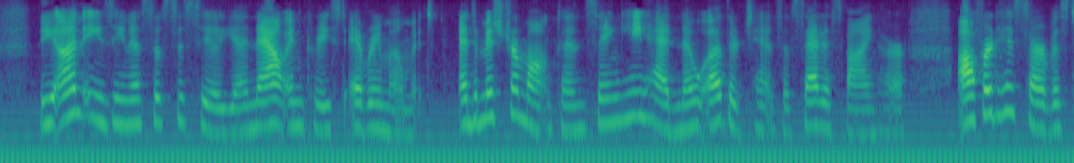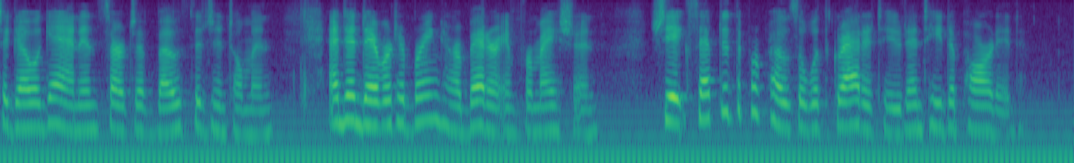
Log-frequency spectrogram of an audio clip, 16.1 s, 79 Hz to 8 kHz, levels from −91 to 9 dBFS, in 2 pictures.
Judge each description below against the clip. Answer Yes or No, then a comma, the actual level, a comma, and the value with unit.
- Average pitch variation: Yes, average, 3.8 semitones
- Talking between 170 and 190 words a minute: Yes, average, 180 wpm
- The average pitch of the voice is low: No, high, 225 Hz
